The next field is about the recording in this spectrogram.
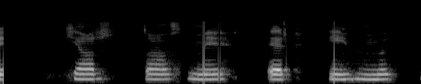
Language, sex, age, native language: Icelandic, male, 8, Icelandic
